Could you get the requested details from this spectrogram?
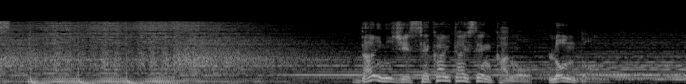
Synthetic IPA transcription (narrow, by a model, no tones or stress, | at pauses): d̪aiɲ̟iʑise̞kait̪aisẽ̞ŋkano̞̰ | ɾõ̞nd̪õ̞̰ŋ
